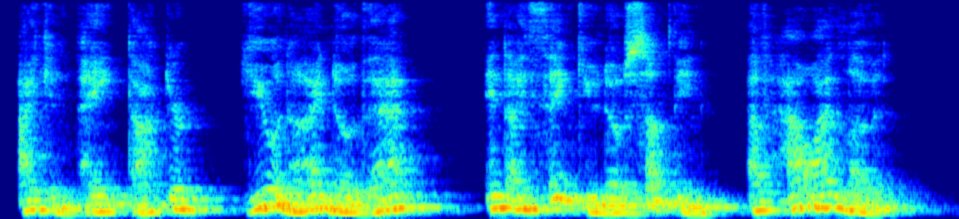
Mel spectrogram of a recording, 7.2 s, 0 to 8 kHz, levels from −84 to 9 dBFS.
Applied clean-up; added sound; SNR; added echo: none; none; none; reverberation time 0.6 s.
